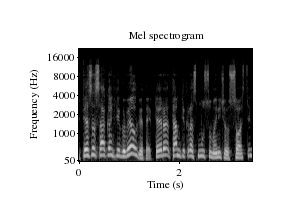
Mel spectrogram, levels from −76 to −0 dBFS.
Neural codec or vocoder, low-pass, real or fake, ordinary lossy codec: none; 14.4 kHz; real; Opus, 16 kbps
